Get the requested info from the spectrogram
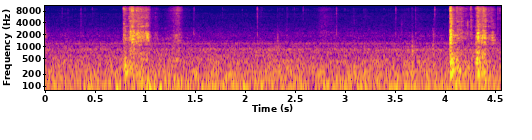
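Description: A long-handled poker knocking and scraping in the steel firebox of a Central Boiler Classic 7260 outdoor wood boiler as the fire is stoked: a short clatter about a second in, then a louder burst of several quick metal clanks near the end.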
